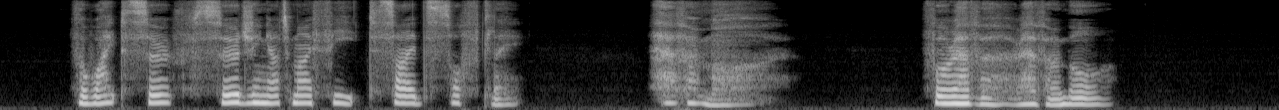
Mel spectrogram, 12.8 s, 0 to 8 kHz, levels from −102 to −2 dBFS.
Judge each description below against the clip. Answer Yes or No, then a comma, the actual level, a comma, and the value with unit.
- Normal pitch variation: Yes, average, 3.4 semitones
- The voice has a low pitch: No, high, 190 Hz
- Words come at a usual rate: No, slow, 65 wpm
